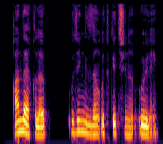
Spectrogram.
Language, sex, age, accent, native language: Uzbek, male, 12-17, Surxondaryo, Uzbek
